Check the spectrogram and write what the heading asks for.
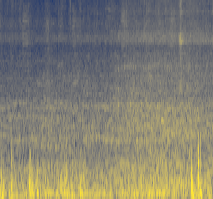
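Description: Red London double-decker bus running close by at the kerb, its engine and drivetrain giving a steady low rumble amid street traffic noise, with a few brief knocks and some wind on the microphone.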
